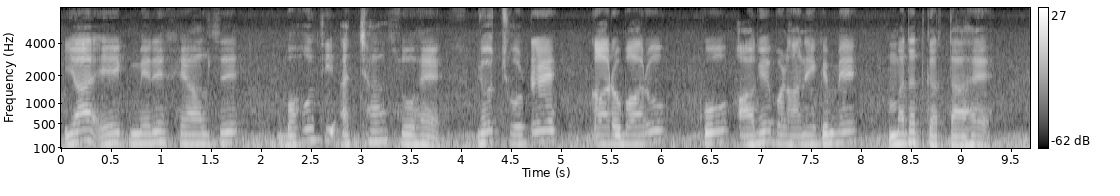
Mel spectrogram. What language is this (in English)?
Urdu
